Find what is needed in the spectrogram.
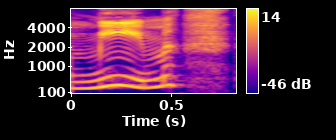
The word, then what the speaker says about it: meme: En, inglés, eh, meme se pronuncia meme, entonces eso es una palabra de una sola sílaba. Él quería buscar un monosílabo que, se, que sonara, que rimara como la palabra jean en, inglés, es decir, la palabra gen, ¿no?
